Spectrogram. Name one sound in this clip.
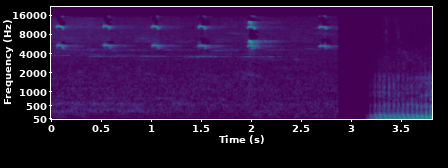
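A small bird gives short, sharp chirps.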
